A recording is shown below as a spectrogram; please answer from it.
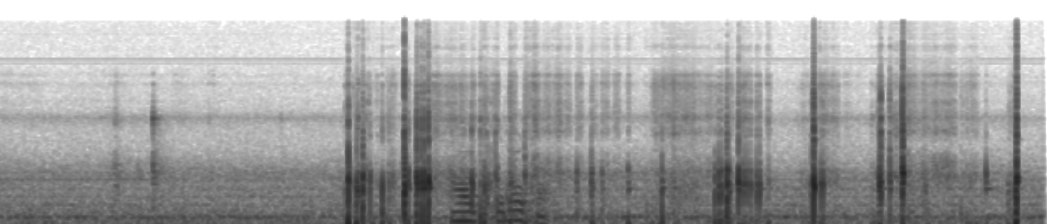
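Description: Small plastic model-kit parts being handled on a tabletop: a run of sharp clicks and knocks starting about a third of the way in, with a brief paper rustle, over a steady low hum.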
